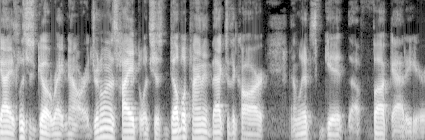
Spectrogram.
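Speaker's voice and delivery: ordinary talk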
